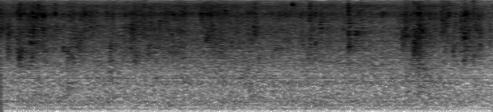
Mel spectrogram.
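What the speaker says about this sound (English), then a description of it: "So wash your stinking hands." A tap runs steadily as hands are washed under it before cooking, a close, continuous splashing hiss with slight shifts in the flow and no talk.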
